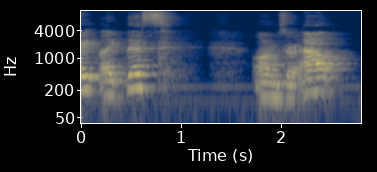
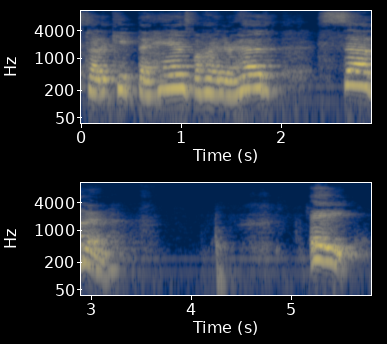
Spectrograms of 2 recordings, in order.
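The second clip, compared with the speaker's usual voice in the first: barking gym coach; 4 semitones higher, much slower than usual. Real, not acted. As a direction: call out each rep like a coach. Coach counting sit-up reps.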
